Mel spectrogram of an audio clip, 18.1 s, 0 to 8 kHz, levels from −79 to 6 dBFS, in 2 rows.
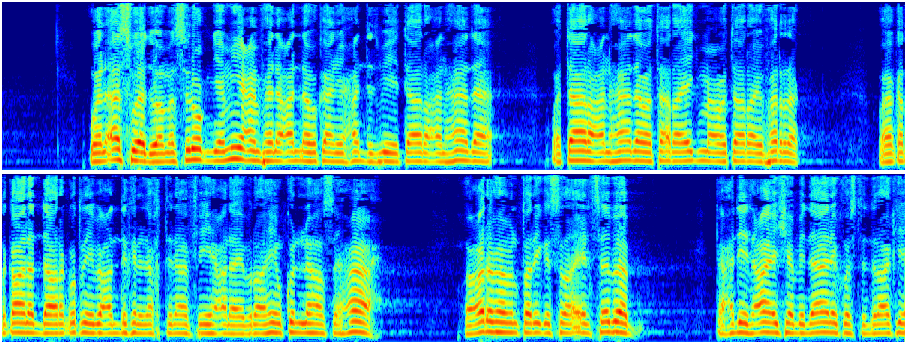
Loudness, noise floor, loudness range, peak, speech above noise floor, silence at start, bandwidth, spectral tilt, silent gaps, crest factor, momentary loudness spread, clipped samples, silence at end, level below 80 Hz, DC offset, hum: -12 LUFS; -58 dBFS; 3 LU; 0 dBFS; 46 dB; 0.9 s; 8 kHz; -7 dB/octave; none; 12 dB; 7 LU; 0.1%; 0 s; -52 dBFS; under 0.1%; none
